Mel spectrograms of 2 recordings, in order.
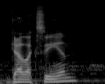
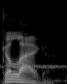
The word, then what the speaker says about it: Galaga: Galaxian? – Or Gallagher? – Galaga.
